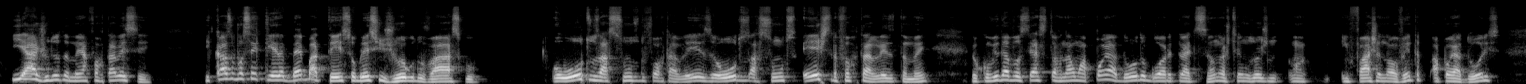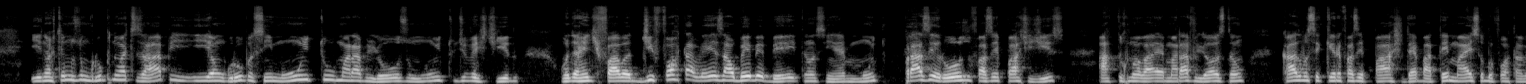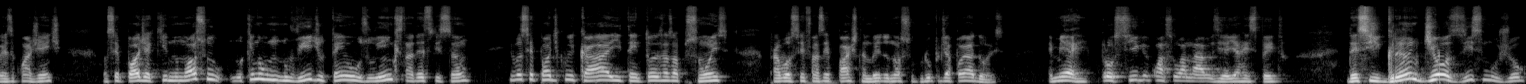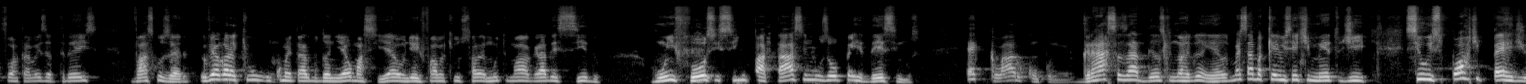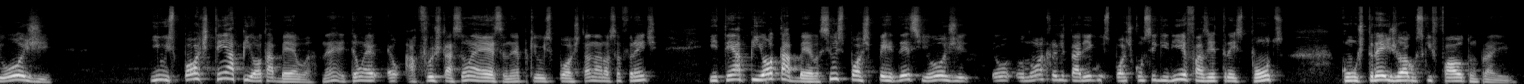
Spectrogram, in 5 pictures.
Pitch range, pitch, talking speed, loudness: 150-190 Hz, 165 Hz, 190 wpm, -19 LUFS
